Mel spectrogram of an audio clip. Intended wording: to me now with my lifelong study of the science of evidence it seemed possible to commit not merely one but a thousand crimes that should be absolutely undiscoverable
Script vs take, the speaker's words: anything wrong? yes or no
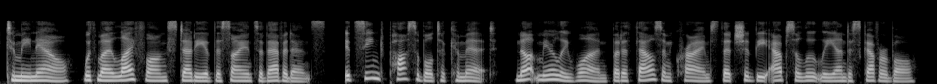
no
